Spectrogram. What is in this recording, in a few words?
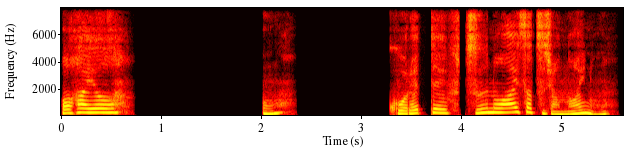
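HELLO Japanese; HKCAWS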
